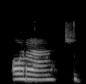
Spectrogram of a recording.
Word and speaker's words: oraș: dinche oras, Dinche Oraș. With a sh.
